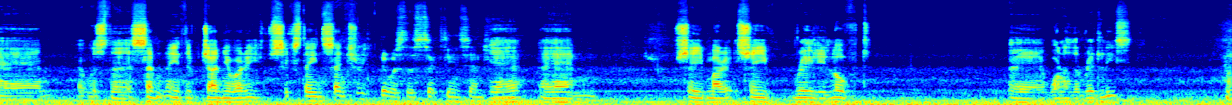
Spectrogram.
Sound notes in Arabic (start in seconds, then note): none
